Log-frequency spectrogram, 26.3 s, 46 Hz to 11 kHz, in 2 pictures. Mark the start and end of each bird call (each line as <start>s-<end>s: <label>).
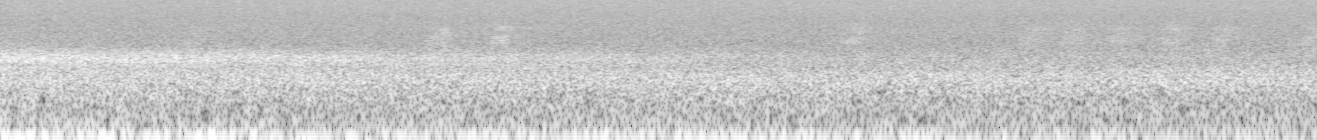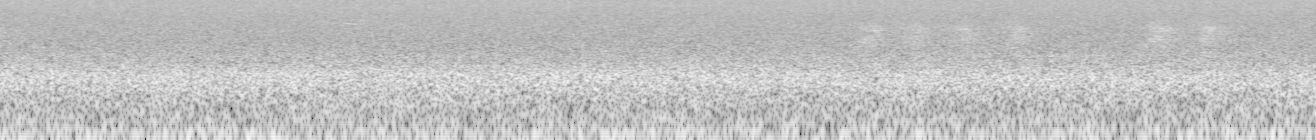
3.7s-13.9s: Steller's Jay (Cyanocitta stelleri)
20.9s-26.3s: Steller's Jay (Cyanocitta stelleri)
